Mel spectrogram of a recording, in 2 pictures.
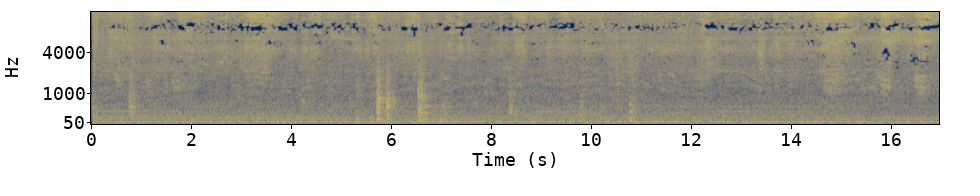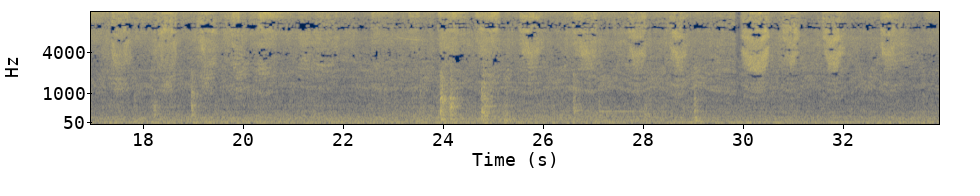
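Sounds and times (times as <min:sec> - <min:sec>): steam iron hissing: 0:00.0 - 0:33.9.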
